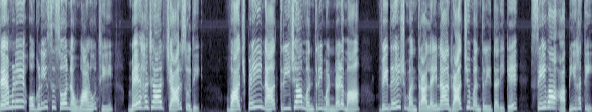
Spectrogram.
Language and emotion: Gujarati, neutral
